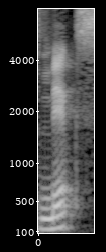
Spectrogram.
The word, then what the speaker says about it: Mx: Um, and then MX is just pronounced mix and it's a non-gendered way of saying Mr.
